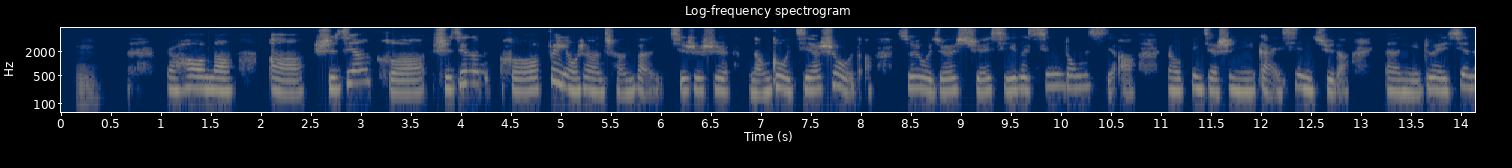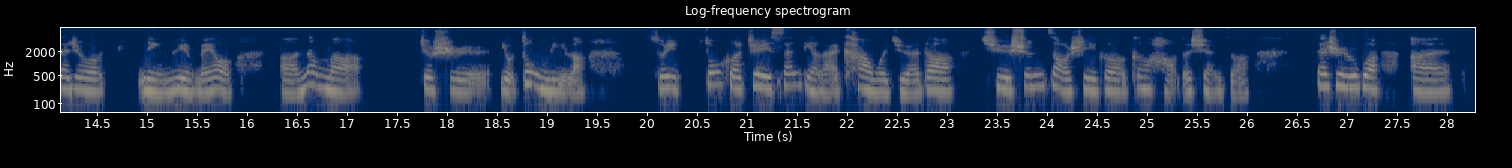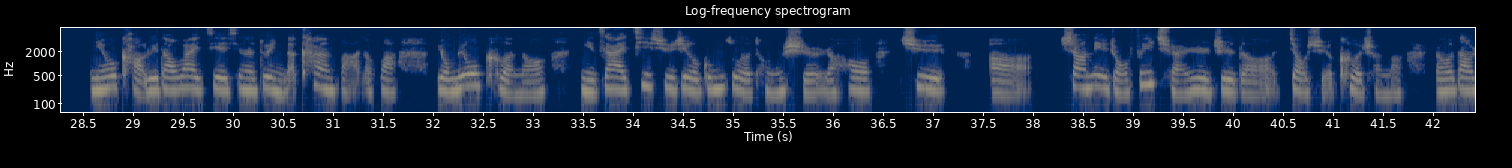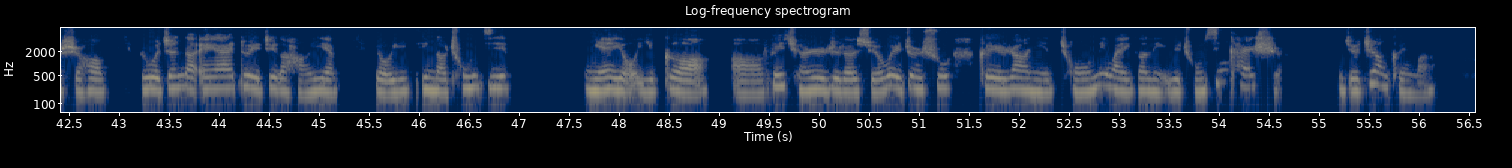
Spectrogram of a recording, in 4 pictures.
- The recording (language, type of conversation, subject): Chinese, advice, 我该选择进修深造还是继续工作？
- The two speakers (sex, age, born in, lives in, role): female, 20-24, China, United States, advisor; male, 40-44, China, United States, user
- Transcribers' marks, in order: swallow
